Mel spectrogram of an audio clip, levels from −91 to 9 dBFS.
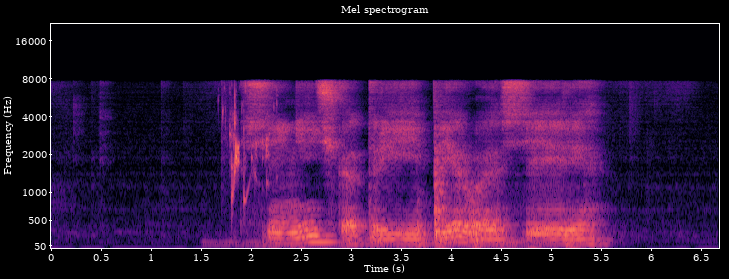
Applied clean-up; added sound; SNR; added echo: none; Liquid; 9 dB; reverberation time 0.3 s.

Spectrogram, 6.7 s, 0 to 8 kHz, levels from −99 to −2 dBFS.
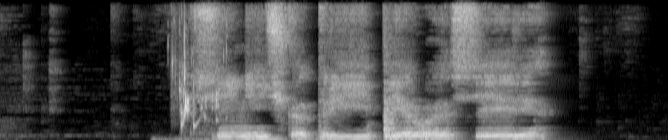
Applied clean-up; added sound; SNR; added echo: classical method WPE with log-MMSE.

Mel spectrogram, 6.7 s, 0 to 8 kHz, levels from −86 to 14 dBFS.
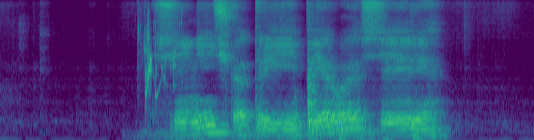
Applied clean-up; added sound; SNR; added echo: neural separator model SepFormer DNS4.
